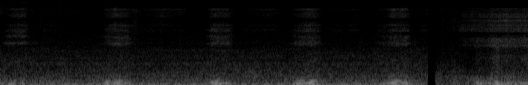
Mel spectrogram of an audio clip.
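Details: Sydney, a pet dog, snoring while dreaming of chasing a rabbit and swimming in a lake; low rumbling snores repeat roughly every one and a half seconds, each with a breathy hiss, and a brief dropout near the end.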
